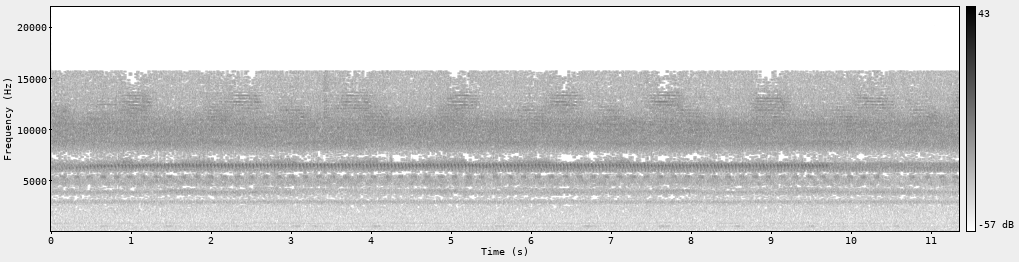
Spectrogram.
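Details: Crickets and other countryside grass insects on a summer night: a rapid, high-pitched pulsed chirping runs steadily for most of the stretch over a constant shrill insect hum, then fades near the end.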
